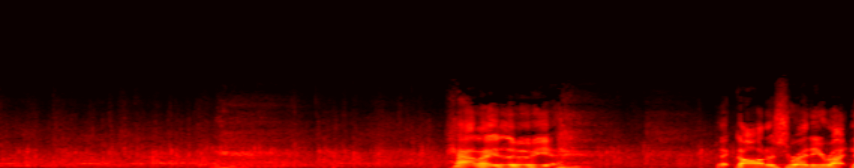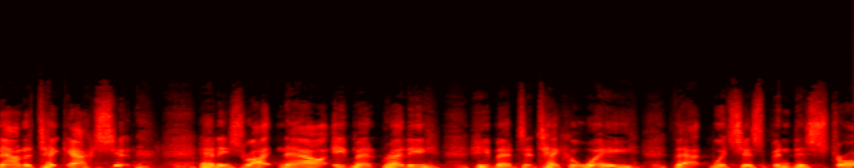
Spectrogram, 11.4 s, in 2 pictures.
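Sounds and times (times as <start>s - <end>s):
audience clapping hands: 0.0s - 7.6s
speech: 1.4s - 1.8s, 3.0s - 4.0s, 4.8s - 11.3s.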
